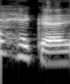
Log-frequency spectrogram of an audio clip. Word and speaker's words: HICA: Alpha hydroxy isocaproic acid most people will hear in the shorter version of its name pronounced Alpha hia as well as Lucic acid Alpha hika is a metaboli or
